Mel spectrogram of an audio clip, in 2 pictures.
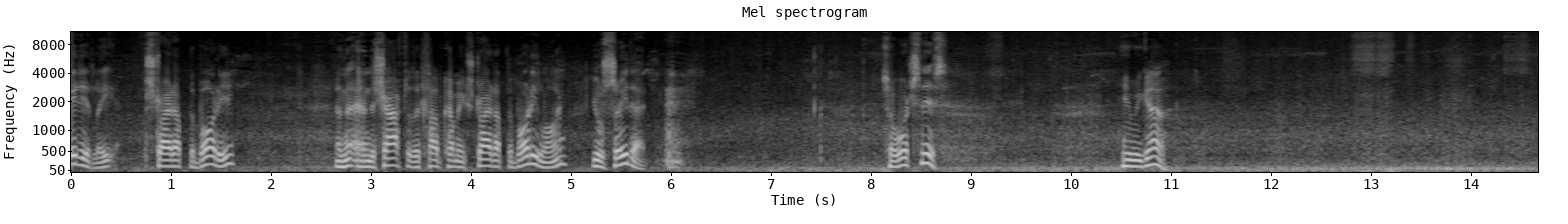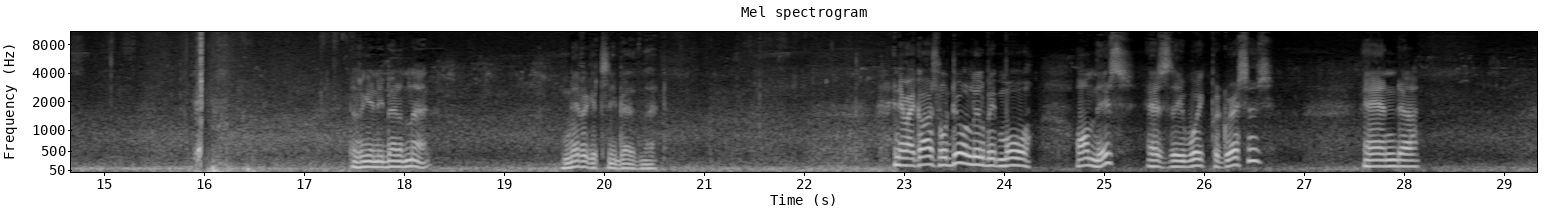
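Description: A man talks calmly and close to a microphone, pausing between phrases.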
